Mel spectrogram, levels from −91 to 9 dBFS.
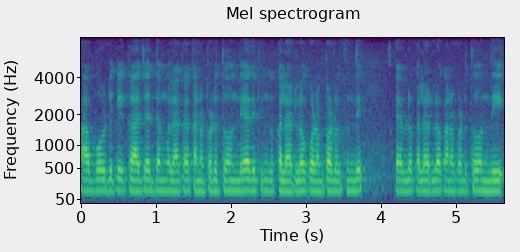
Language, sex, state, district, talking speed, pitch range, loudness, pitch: Telugu, female, Andhra Pradesh, Srikakulam, 170 wpm, 150-155 Hz, -17 LUFS, 150 Hz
